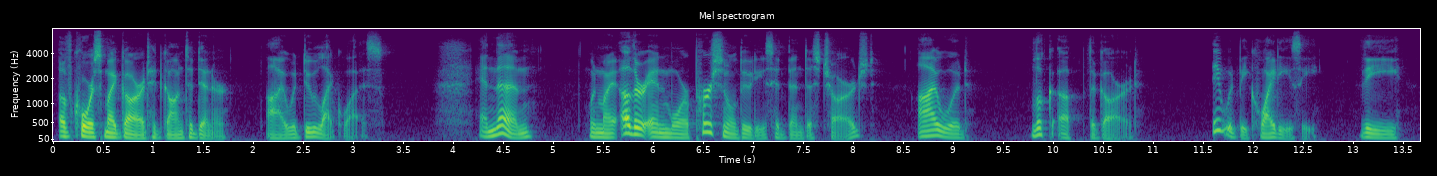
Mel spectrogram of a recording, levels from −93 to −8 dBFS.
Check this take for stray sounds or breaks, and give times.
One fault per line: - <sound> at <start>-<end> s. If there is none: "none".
none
